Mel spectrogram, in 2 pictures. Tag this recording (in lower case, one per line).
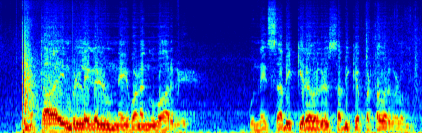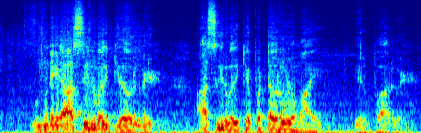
speech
